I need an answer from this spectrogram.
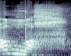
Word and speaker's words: Allah: Kalau cara membacanya sebenarnya harus mengikuti kaidah bahasa Arab, yaitu ditafkim karena L-nya 2. Kalau L-nya 1 Allah. Kalau L-nya 2 ada pantulan, ada tebal dia, karena L-nya 2. Allah.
